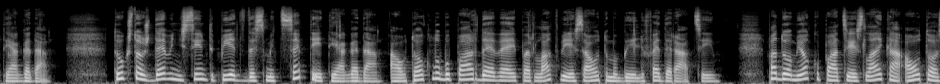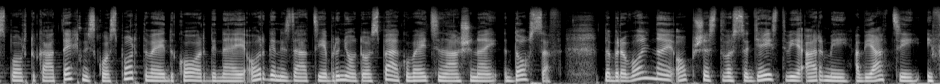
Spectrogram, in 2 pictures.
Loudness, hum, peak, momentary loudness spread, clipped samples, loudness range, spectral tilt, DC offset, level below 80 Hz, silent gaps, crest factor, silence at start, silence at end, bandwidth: -15 LUFS; none; 0 dBFS; 4 LU; under 0.1%; 1 LU; -4.5 dB/octave; under 0.1%; -42 dBFS; none; 16 dB; 0 s; 0 s; 15.5 kHz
